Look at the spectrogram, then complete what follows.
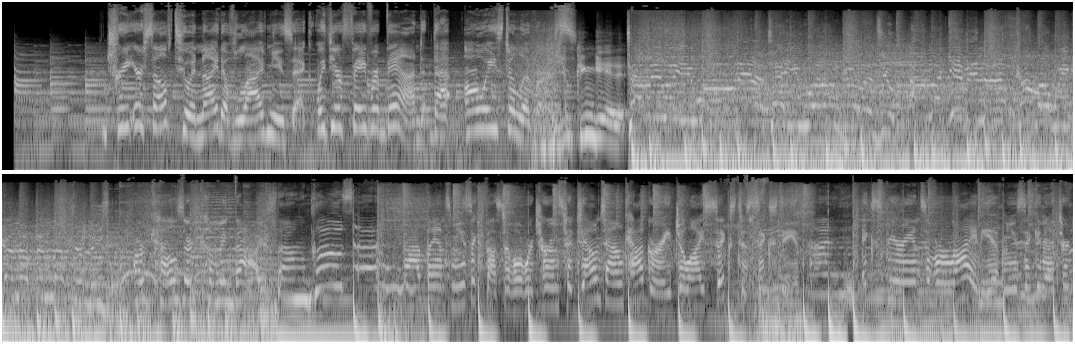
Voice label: women promos; A millennial, natural-sounding voice

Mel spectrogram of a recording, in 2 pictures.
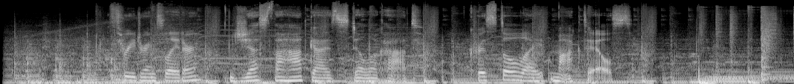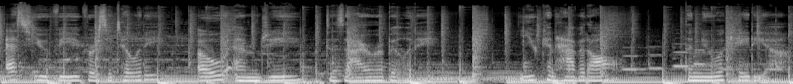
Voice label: women commercial

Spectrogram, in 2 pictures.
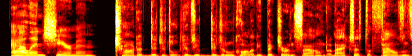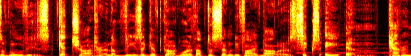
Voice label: british commercial; Polished, sophisticated.

